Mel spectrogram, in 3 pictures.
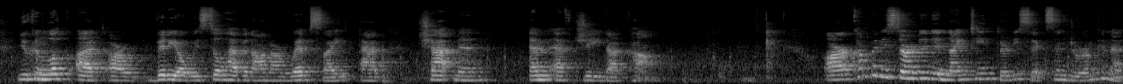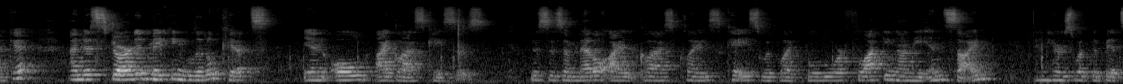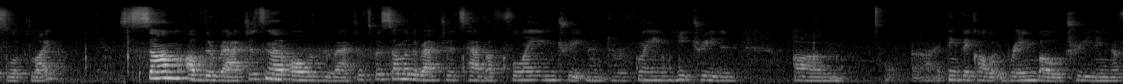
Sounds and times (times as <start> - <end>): Speech: 0.2 - 6.7, 8.2 - 33.6.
